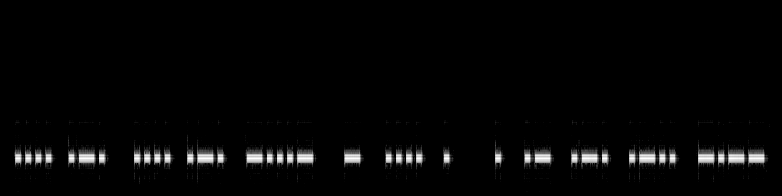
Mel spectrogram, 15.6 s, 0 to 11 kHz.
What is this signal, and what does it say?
Morse code, heard as a keyed tone, about 12 wpm, spaced as for 10 wpm, 650 Hz. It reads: HR HR <BT> THE EARLY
